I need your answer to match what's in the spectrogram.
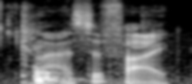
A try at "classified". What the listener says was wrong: Fide. Where's your D? Where's your D?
